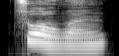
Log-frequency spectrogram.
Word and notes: 作文: zuò wén

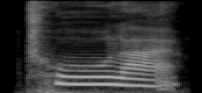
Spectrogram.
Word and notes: 出来: chu lai

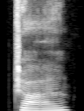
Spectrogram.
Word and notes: 盏: zhǎn

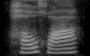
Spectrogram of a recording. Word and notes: 豪华: háo huá

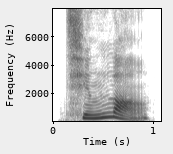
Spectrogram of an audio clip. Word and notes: 晴朗: qíng lǎng

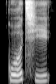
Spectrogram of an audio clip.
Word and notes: 国旗: guó qí

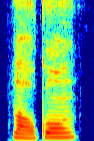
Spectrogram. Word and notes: 老公: lǎo gong

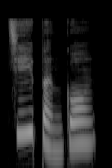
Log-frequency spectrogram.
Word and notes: 基本功: jī běn gōng

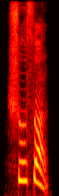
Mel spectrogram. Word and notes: 输送: shū sòng

